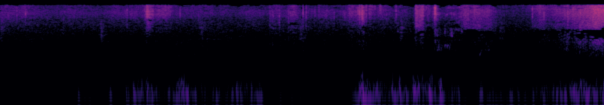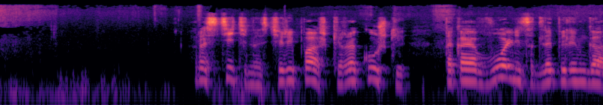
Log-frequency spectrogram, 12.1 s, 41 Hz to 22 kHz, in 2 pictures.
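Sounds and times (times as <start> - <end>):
wind buffeting microphone: 1.0 - 2.8, 3.5 - 9.1.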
